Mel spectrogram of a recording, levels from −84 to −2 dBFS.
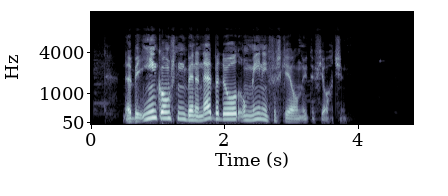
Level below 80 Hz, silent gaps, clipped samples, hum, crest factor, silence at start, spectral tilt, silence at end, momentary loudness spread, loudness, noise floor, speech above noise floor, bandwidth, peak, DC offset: -64 dBFS; none; under 0.1%; none; 20 dB; 0.5 s; -6 dB/octave; 1.1 s; 18 LU; -19 LUFS; -74 dBFS; 55 dB; 7.6 kHz; 0 dBFS; under 0.1%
